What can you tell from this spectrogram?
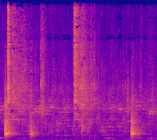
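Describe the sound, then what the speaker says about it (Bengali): Metal lid lifted off a pot of boiling greens on a home stove, a few sharp clinks and clanks of metal against metal spaced apart, fairly close, with soft bubbling between them. "দেখো ঢাকনাটা খুলছি"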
